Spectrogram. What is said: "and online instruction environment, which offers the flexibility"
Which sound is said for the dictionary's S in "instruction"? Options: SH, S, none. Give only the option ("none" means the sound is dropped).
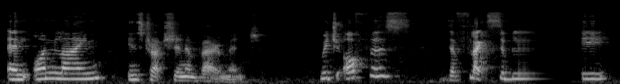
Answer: S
